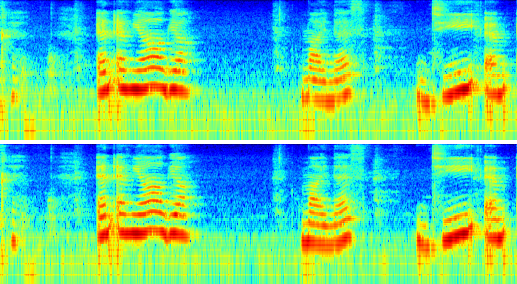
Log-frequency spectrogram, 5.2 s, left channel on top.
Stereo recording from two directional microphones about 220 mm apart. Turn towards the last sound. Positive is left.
turn(degrees=-35)  # may be behind; listen again after turning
